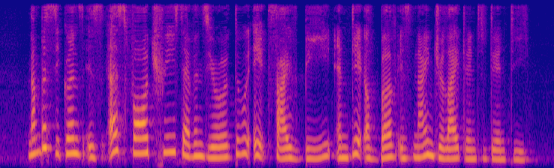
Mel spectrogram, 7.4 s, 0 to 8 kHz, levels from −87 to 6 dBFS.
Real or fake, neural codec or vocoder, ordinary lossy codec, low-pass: fake; codec, 16 kHz, 1.1 kbps, Voila-Tokenizer; none; 7.2 kHz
